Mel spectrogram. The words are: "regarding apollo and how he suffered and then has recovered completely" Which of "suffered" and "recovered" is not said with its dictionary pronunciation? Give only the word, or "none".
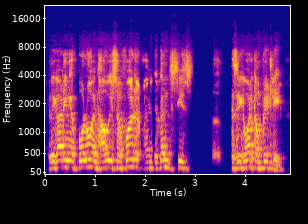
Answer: none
